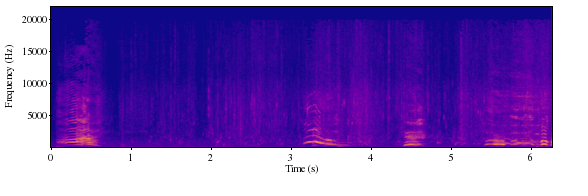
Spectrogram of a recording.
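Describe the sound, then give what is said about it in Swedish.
Water splashes and sloshes as someone plunges through a dark hole in the ice after a sauna, going a few seconds under the water, with sharp gasping vocal cries breaking out over the watery noise several times. “Och nu är det vattnet som gäller. Åh, det här mörka, mörka hålet! A few seconds under the water.”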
